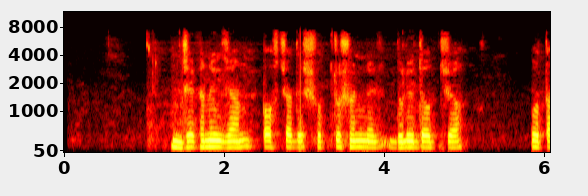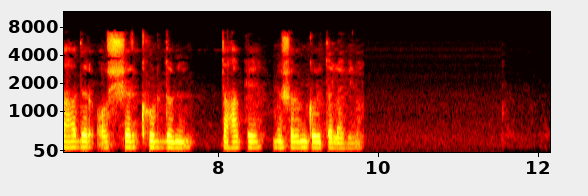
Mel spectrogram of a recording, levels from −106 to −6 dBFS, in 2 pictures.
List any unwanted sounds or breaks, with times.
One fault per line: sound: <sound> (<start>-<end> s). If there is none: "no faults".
no faults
